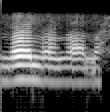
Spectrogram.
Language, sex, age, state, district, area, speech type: Nepali, female, 45-60, West Bengal, Alipurduar, rural, conversation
